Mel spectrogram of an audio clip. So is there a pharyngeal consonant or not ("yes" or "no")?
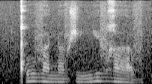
no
